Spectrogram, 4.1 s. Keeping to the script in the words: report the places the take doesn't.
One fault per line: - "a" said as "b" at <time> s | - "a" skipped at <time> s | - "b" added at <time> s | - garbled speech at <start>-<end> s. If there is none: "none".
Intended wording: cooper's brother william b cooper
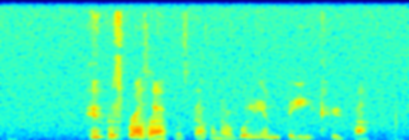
- "was governor" added at 1.7 s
